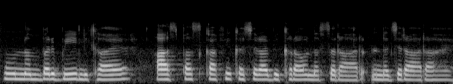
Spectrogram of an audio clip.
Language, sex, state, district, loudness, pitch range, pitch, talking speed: Hindi, female, Punjab, Kapurthala, -19 LUFS, 220-240 Hz, 235 Hz, 240 wpm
